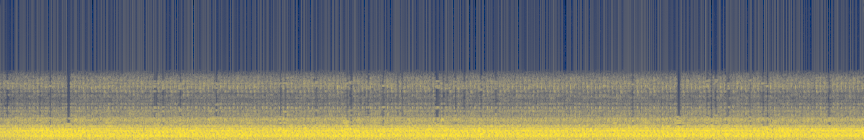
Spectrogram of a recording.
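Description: A steady, unchanging hum made of several held tones, with no speech.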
